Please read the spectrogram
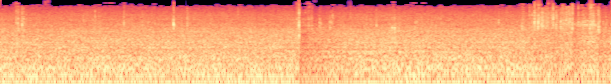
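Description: Steady noise inside an idling car: a deep engine rumble under an even hiss, with a single sharp click about halfway through.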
